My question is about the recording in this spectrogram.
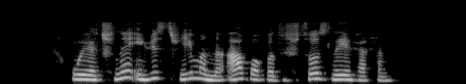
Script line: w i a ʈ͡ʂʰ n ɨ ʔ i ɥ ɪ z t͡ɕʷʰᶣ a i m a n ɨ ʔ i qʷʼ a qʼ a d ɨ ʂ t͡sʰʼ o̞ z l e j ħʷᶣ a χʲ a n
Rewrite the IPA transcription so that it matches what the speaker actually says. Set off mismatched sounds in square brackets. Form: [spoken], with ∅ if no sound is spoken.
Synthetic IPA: w i a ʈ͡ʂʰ n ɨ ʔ i ɥ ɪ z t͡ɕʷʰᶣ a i m a n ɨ ʔ [a] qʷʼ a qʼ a d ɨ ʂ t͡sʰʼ o̞ z l e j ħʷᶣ a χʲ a n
